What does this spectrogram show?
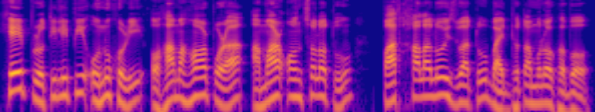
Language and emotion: Assamese, neutral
